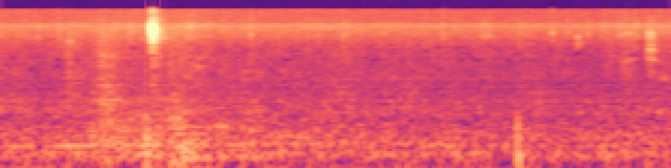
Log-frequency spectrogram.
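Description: Quiet room tone with a low hum, broken by one sharp click about a second in and a fainter tick later.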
